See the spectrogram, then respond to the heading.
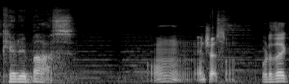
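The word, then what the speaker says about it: Kiribati: to add you know that that's pronounced kir Bas interesting what are they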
